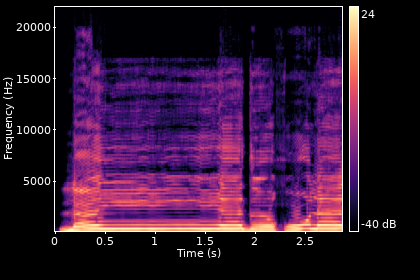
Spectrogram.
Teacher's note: دال کو قلقلہ کریں، کیونکہ دال ساکن ہے تو آواز پلٹ کے واپس آنی چاہیے۔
